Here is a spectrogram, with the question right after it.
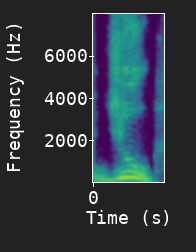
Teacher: جو میں آپ کی ایئر باہر نہیں آنی چاہیے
